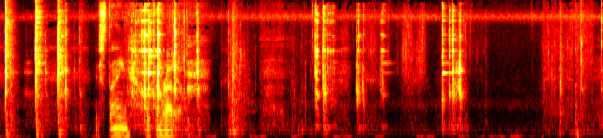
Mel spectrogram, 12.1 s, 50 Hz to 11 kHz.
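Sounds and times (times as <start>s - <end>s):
metal tools clinking: 2.5s - 4.1s, 6.2s - 7.8s, 8.8s - 9.4s.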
